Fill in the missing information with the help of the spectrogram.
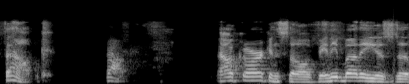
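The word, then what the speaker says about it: Fouke: me about your story uh how do you pronounce it folk it's falc arkansas if anybody is a love of cryptozoology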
